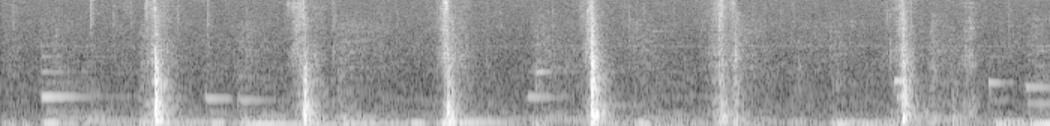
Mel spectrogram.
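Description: Kitchen knife slicing a tomato on a plastic cutting board, the blade knocking sharply on the board about once a second, over background music.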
